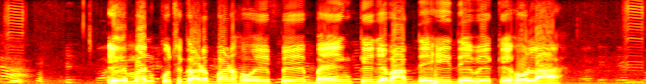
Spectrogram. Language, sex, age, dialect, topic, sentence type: Bhojpuri, male, 36-40, Western, banking, statement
